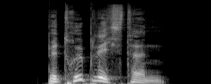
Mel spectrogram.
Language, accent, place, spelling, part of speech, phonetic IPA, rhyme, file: German, Germany, Berlin, betrüblichsten, adjective, [bəˈtʁyːplɪçstn̩], -yːplɪçstn̩, De-betrüblichsten.ogg
- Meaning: 1. superlative degree of betrüblich 2. inflection of betrüblich: strong genitive masculine/neuter singular superlative degree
